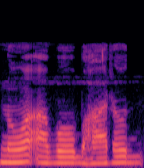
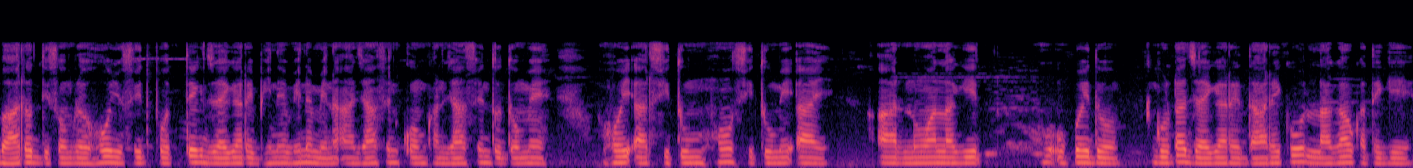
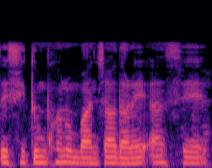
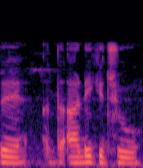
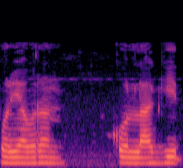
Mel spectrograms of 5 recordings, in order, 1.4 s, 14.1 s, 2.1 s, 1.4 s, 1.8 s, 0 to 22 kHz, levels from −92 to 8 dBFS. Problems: background sounds at intervals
